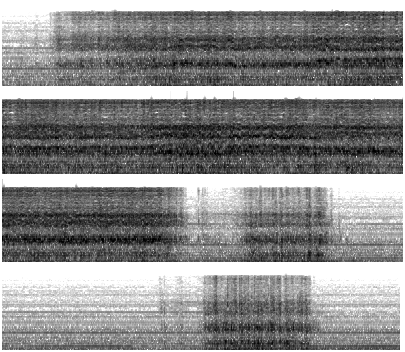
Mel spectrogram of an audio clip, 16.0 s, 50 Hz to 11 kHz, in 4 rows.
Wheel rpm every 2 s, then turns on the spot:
50, 120, 140, 130, 110, 20, 0, 30.
10-12 14-16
